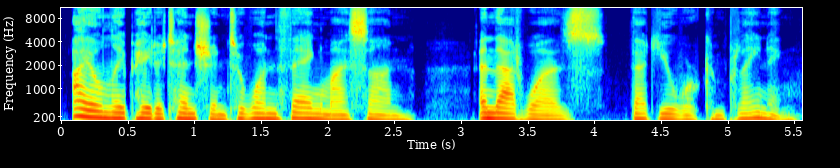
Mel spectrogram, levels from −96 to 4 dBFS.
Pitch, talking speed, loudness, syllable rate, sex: 135 Hz, 175 wpm, -18 LUFS, 4.9 syllables/s, female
